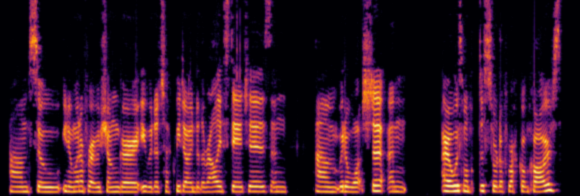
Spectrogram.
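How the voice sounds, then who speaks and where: This woman, with a Northern Irish accent, has a bright, sharp tone at a medium pitch and a monotone, flat intonation. She talks at a fairly quick pace, in a dry, close sound with no echo. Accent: Northern Irish (Belfast). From Northern Ireland, Belfast. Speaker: car paint sprayer. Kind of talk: interview.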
